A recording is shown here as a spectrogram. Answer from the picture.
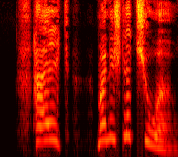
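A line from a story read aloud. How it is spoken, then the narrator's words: Called out. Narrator (German): ruft Milli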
